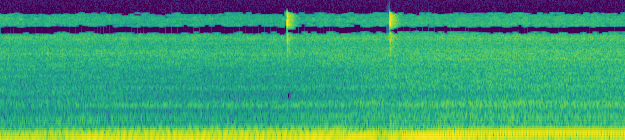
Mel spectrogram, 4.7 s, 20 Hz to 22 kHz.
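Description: Jeep YJ 4.0L inline-six running in neutral, its speed stepping up as a hand throttle lever is clicked up notch by notch: the engine note rises about half a second in and again near three seconds, then holds. A few light clicks of the lever's ratchet are heard.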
